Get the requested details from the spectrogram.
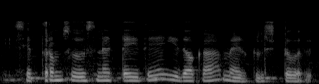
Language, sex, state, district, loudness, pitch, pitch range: Telugu, female, Andhra Pradesh, Visakhapatnam, -36 LUFS, 175 Hz, 155-190 Hz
